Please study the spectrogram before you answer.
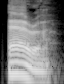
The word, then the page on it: aero: British English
